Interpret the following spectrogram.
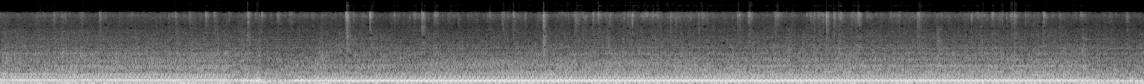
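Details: Corvette engine at a steady low idle with an uneven, stumbling beat and a slight surge near the start, a lope typical of a misfiring cylinder. Engine misfire.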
